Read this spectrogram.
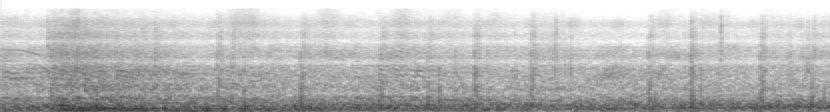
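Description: Footsteps climb concrete stairs.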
